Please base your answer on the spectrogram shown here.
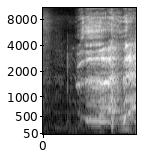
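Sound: cough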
